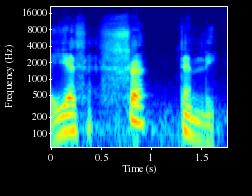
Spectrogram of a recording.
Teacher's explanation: gardez bien pour un mot certainly, un accent tombé sur le premier syllabe là · Term: accent tonique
